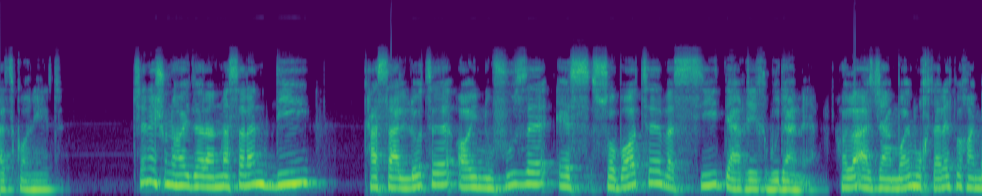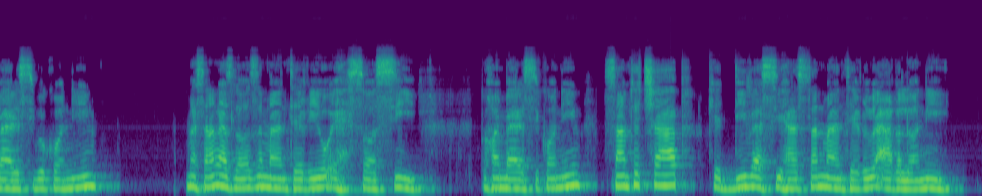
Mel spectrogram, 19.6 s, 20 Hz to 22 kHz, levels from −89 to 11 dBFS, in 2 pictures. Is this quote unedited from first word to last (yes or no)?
no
